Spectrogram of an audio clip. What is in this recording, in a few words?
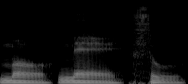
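"monethu", concatenated syllables; Affixing experiment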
